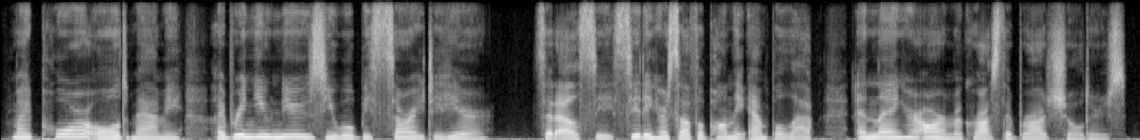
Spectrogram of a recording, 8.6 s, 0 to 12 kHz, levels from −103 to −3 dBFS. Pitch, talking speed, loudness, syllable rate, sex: 225 Hz, 210 wpm, -19 LUFS, 5.2 syllables/s, female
